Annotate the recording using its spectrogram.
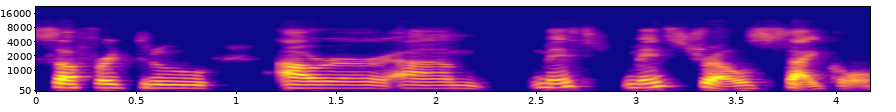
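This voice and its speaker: A woman talks at a very slow pace over a quiet background. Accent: Mexican. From Mexico. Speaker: self-healing workshop organizer. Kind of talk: interview answer.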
